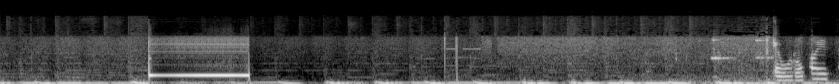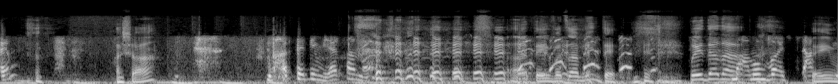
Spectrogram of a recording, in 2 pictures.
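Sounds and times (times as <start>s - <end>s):
rhythmic music: 0.0s - 16.7s
telephone ringing: 1.5s - 2.5s
speech: 7.9s - 9.0s, 9.6s - 16.7s
laughter: 8.6s - 16.7s.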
